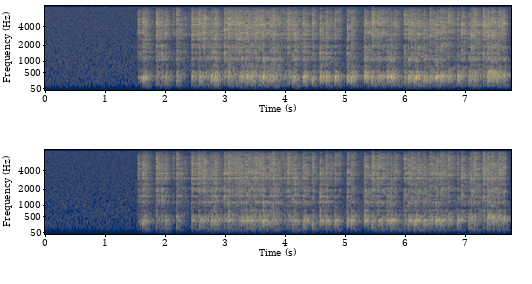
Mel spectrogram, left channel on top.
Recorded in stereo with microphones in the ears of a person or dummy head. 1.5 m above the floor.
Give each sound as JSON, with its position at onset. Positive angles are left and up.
{"t": 1.5, "sound": "a pop", "side_deg": -25, "distance_m": 3.5}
